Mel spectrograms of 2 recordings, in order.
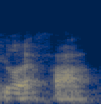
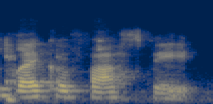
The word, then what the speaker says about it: glyphosate: glyphosate stuff yeah glyphosate i've been saying it wrong for like years and years and so now i'm trying to figure out how to say glyphosate glyphosate see because i thought it was lycophosphate i was like trying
